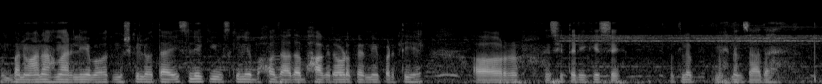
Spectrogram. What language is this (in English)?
Urdu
